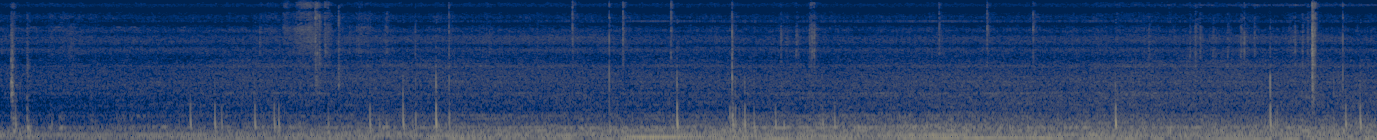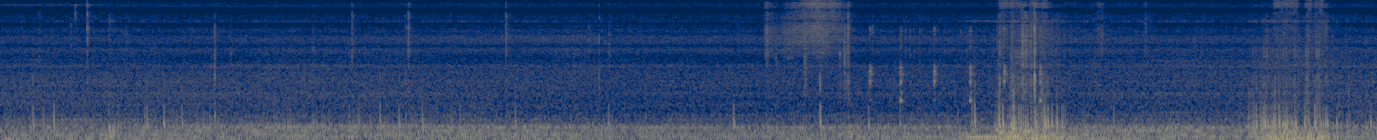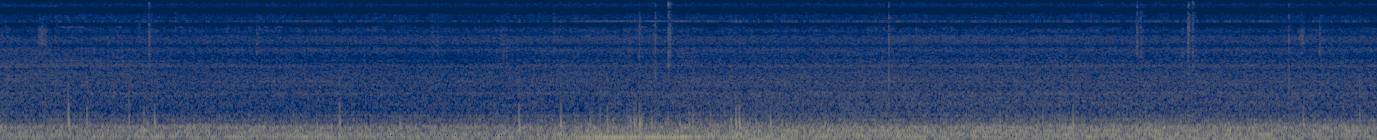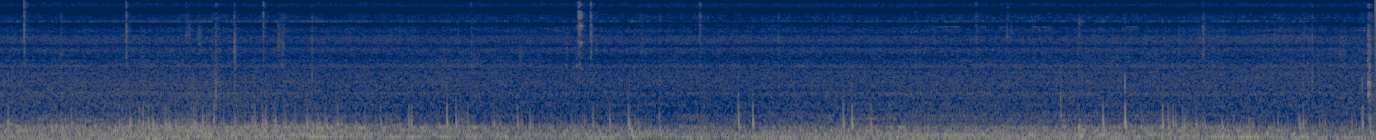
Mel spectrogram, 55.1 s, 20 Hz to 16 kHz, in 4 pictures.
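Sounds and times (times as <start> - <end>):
car engine and road rumble: 0.0 - 55.0.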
